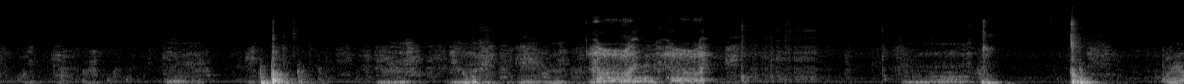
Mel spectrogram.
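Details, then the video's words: Layla, a Boxer dog indoors, throwing a tantrum because she cannot get her way, growls in low rumbling bursts with sharp grunts and snorts between them, then stretches of higher grumbling, in a small room. "Boxer dog throws a huge Tantrum over nothing."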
